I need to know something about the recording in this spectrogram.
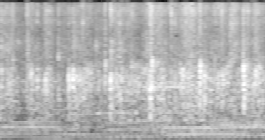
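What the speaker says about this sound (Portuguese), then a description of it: "Aplaude o Senhor Jesus, igreja" A church congregation keeps up dense, continuous applause during a worship service, loud and close, mixed with a sustained musical or vocal tone underneath.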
